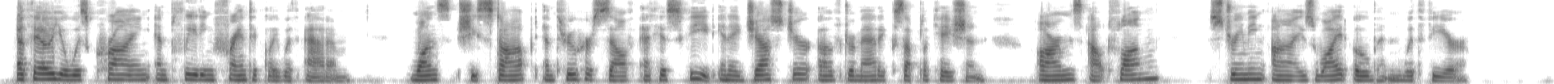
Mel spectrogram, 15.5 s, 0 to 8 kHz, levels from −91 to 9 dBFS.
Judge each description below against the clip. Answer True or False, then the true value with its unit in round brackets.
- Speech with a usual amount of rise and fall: False (2.3 semitones)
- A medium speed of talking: False (120 wpm)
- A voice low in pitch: False (165 Hz)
